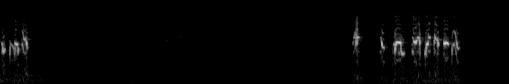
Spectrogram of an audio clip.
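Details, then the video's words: A bulbul's Mandalawi song, six phrases, meant for training young hybrid birds: a brief twitter at the start, a long pause, then a fast chattering run of high, scratchy notes lasting about a second. "للتخريج االمخاليف. مندلاوي ب6 لسانات طبك شدة ورد تكي حلو جيب ورد بنت الورد طياري"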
